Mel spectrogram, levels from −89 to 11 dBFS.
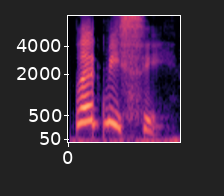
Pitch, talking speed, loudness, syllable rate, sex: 305 Hz, 240 wpm, -18 LUFS, 4.7 syllables/s, female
